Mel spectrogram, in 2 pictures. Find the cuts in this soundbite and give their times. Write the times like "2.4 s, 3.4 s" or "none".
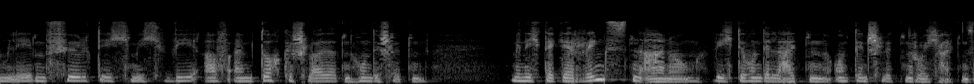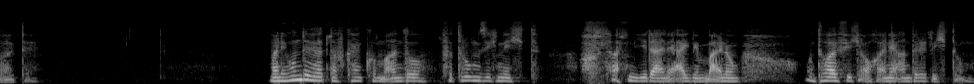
none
